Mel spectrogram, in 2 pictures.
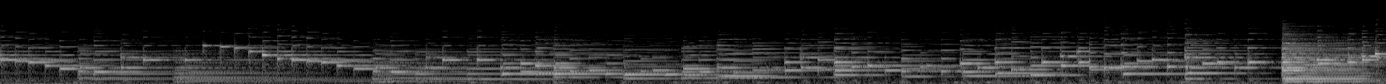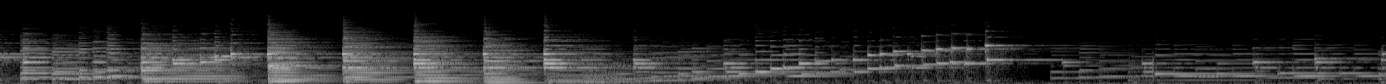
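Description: At 10.90 s and again at 25.39 s the music carries a tiny blip from damaged data in a compressed stream: corrupted bytes make the decoder misread a frame and resync. A spectrogram shows a thin vertical broadband streak; the waveform shows a brief discontinuity.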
